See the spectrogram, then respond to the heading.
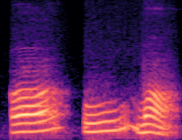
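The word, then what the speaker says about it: ওঁ: এই জন্য ওঙ্কারের নিয়মই হলো কি, ওঙ্কার যখন আমরা উচ্চারণ করব, অং ওম অনেকে অনেক রকম বলে দেয়, তো অ্যাকচুয়ালি কিন্তু বলতে হবে অকার, উকার, মকার, এই তিনটি আকার মিলে গিয়ে ওঙ্কার। অকার, উকার, মকার, অ উ ম, এই হলো গিয়ে সবকিছুর মূল।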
